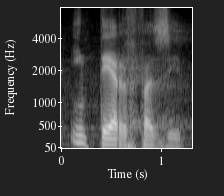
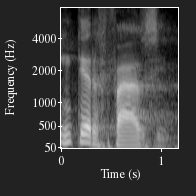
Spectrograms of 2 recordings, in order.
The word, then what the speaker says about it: interfase: ou vocês vão encontrar alguns livros de biologia escrito interérfase, mas o nome pode se pronunciar mais corretamente interfase.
